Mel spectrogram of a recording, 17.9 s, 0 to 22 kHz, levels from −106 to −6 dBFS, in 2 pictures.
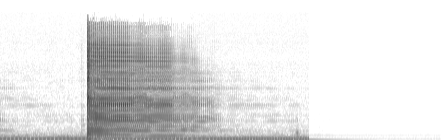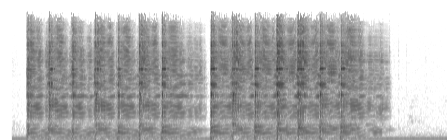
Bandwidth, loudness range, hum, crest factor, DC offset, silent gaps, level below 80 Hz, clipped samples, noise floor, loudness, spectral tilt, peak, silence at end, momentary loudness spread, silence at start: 15 kHz; 14 LU; none; 30 dB; under 0.1%; 8.82-9.18 s; -64 dBFS; under 0.1%; under -90 dBFS; -33 LUFS; 0.5 dB/octave; -8 dBFS; 1.15 s; 15 LU; 0 s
